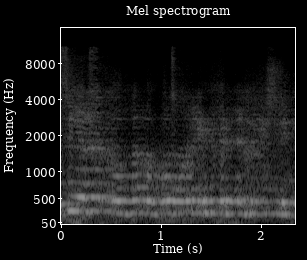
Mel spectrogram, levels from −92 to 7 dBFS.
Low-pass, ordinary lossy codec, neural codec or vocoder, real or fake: 14.4 kHz; MP3, 48 kbps; codec, 44.1 kHz, 2.6 kbps, DAC; fake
